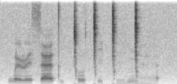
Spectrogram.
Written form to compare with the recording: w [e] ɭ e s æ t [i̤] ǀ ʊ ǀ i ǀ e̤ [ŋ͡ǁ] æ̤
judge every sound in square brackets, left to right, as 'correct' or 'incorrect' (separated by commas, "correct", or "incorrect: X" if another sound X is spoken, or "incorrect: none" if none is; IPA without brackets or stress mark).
incorrect: ɛ, correct, incorrect: ŋ͡ǀ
